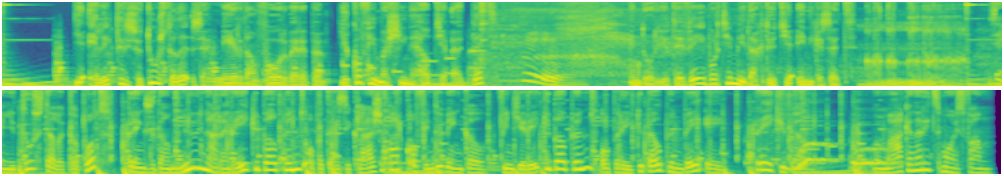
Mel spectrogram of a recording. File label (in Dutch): radio nl music intro; recupel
